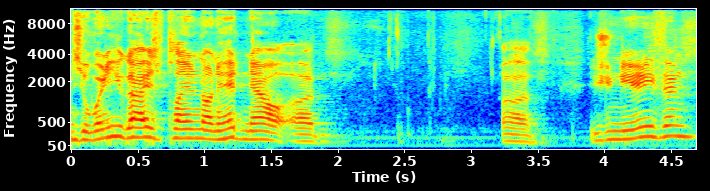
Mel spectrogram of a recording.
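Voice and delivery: talking around a mouthful. A man in the hallway waves the group over, talking with his mouth full. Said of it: "waves you over with his mouth full of food".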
